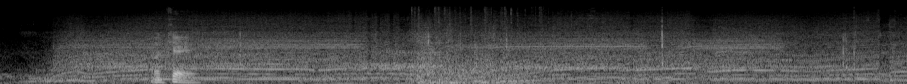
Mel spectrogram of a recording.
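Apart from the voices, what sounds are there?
KTM X-Bow GT4 car launching in video game Forza Horizon 4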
